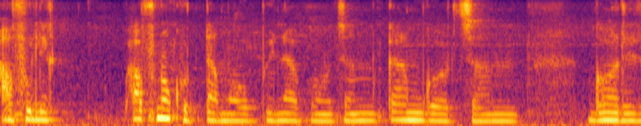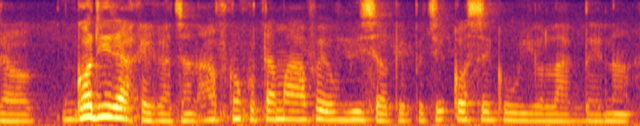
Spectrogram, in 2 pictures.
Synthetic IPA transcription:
apʰule | apʰnokʰuʈːamaubinapaw̃t͡sʰʌnkamɡʌrt͡sʰʌn | ɡʌɾeɾʌɡʌɾiɾakʰekat͡sʰʌnapʰnokʰuʈːamaːpʰʌjubisʌkepʌt͡sʰikʌsʌjkoujolaɡ̚d̪ʌjnʌ

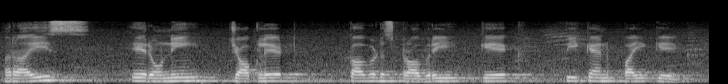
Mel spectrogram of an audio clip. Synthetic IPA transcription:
ɾaːis | eːɾoːniːt͡ʃɔːkleːʈ | kəʋəɖsʈɾɔːʋɾiːkeːk | piːkɛːnpaiːkeːk

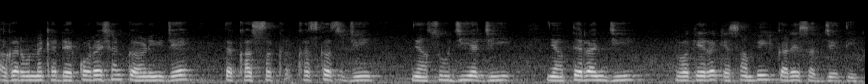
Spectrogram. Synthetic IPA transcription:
ɐɡəɾʊnə̆kʰeːɖeːkoːɾeːʃənkɐɦɪɽ̃ĩd͡ʑeː | t̪ɐɐskʰɐskəsd͡ʑiː | jãsuːd͡ʑiːəd͡ʑiː | jãt̪ɪɾənɪ̆d͡ʑiː | ʋɐɣeːɾəkʰeːsãbɪkɐɾesɐɡʰd͡ʑeːt̪ʰiː

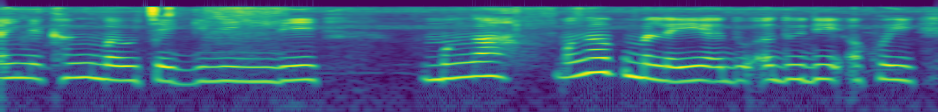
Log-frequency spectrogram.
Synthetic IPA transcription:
ɐjnɐkʰɐŋbɐut͡ʃaɡimiŋdi | mɐŋamɐŋakumbɐlɐjeɐduʔɐdudiʔɐkʰoj

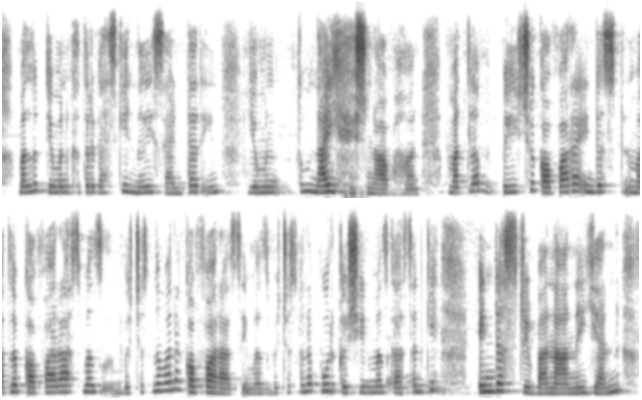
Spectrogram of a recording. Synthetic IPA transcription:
mɐt̪lɐb̚t̪imɐnkʰɐt̪əɾɡasʲkinəiseɳʈɐɾḭnjimɨnt̪umnaːjɦeʃnaːʋɦaːnmɐt̪lɐbːeːt͡ʃʰɨkɐʋːaːɾaʔiɳɖɐsʈɾimɐt̪lɐb̚kɐʋːaːɾaːsmɐzbɨt͡ʃʰɐsnɨʋɐnakɐʋːaːɾaːsḭːmɐzbɨt͡ʃʰɐsʋɐnapuːɾkəʃiːɾmɐnzɡɐsɐnkiiɳɖɐsʈɾibɐnaːnɨjɐn

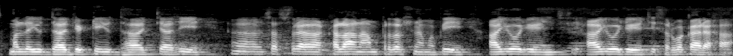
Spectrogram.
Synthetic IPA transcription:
mɐlːɐjud̪ʱːɐd͡ʒɐʈːijud̪ʱːait̪jaːd̪i | ʃɐsɾɐkɐlaːnaːmpɾɐd̪ɐɾʃɐɳɐmɐpi | aːjoːd͡ʒɐaːjoːd͡ʒɐjɐt̪isɐɾʋɐkaːɾɐhɐ̰

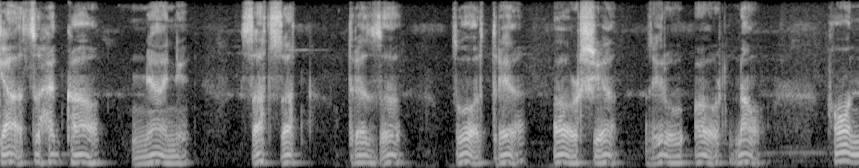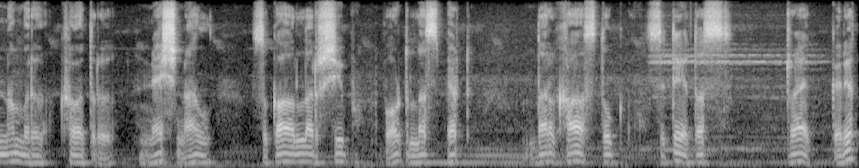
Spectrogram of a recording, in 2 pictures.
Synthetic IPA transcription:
kʲjaːt͡sɨhɐkɡaː | mʲaːni | sɐt̪ʰsɐt̪ | t̪ɾezɨ | t͡soːɾt̪ɾe | ɐːʈʰʃe | ziːɾoːɐːʈʰnɐw | fʰoːnːɐmbɾkʰaːt̪ɾɨ̰ | neʃnɐl | sukaːlɐɾʃippoːʈlɐspeʈʰ | d̪ɐɾkʰaːst̪uksit̪eːt̪ɐs | ʈɾaːk | kːɐɾit̪̚ʰ

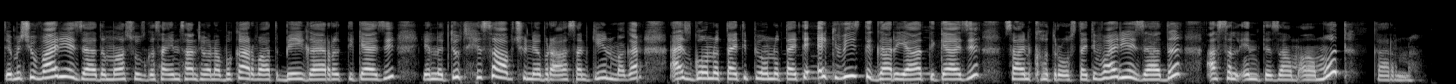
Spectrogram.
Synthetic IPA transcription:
t̪emit͡ʃʰiʋaːɾjaːzʲaːd̪ɨmɐsuːs̬ɡɐsãːinsaːnt͡ʃʰiʋɐnaːbɨkaːɾʋaːt̪beːɡɐɾɨt̪ikʲaːzi | jelʲnɐt̪ʲut̪ʰhisaːbt͡ʃʰunebɾaːsaːnkinmɐɡɐɾɐzɡoːnot̪ːaːt̪ipʲjoːnot̪ːaːt̪iʔekʋiːzt̪iɡɐɾjaːt̪ikʲaːzisaːnʲkʰət̪ɾoost̪aːt̪iʋaːɾjaːzʲaːd̪ɨɐsɐlint̪izaːmaːmut̪kɐɾnɨ

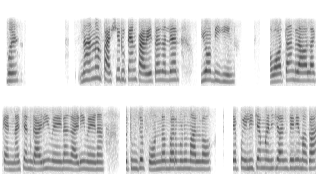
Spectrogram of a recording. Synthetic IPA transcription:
m̤əɳ | nanapat͡sɕeɾupjanpaʋejt̪ad͡zaljaɾ | jɔbiɡiːn | ʋɔt̪anɾaʋlakɛnːat͡ɕanɡaɽimɛɭɳaɡaɽimɛɭɳat̪əɾt̪umt͡sɔfonːəmbəɾm̤əɽ̃uːnalːɔ | t̪apəjlit͡ɕjaməɳɕant̪enem̤aka

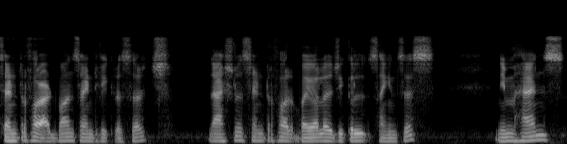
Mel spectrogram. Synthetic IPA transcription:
sẽɳʈəɾfɔːɾɐɖʋãːnsaɪ̃ɳʈifikɾisəɾt͡ʃ | næːʃənɐlsẽɳʈəɾfɔːɾbajɔːlɔːd͡ʒikɐlsaɪə̃nses | nimɦæ̃ːns

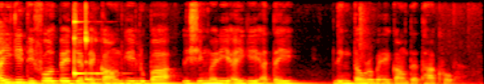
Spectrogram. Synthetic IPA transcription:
ɐjɡidipʰolped͡ʒepekawntɡilupalisiŋmɐɾiʔɐjɡiɐtɐj | liŋk̚tɐwɾɐbɐekawntːɐtʰakʰo̰

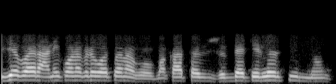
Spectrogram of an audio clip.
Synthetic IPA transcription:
tid͡ʑebʱajɾaɽ̃ikoɽ̃akəɽeʋət̪ənakom̤akaːt̪asud̪ʱaʈeləɾt̪iːlnu

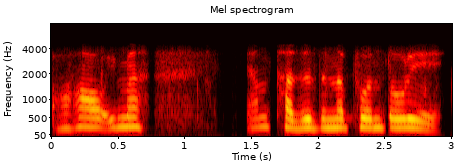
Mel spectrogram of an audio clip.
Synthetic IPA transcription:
haɦawima | jamtʰazadɯnɐpʰɯntowɾe

